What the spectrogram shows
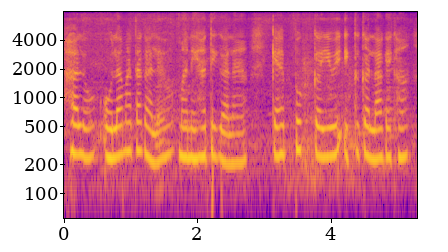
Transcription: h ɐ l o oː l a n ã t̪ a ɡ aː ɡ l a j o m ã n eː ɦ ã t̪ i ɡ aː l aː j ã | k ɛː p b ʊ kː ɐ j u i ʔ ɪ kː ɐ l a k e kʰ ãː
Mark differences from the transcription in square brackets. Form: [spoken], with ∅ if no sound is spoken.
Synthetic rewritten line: h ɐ l o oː l a [m] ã t̪ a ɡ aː [∅] l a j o m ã n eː ɦ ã t̪ i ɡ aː l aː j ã | k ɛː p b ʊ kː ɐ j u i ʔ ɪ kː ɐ l a k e kʰ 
